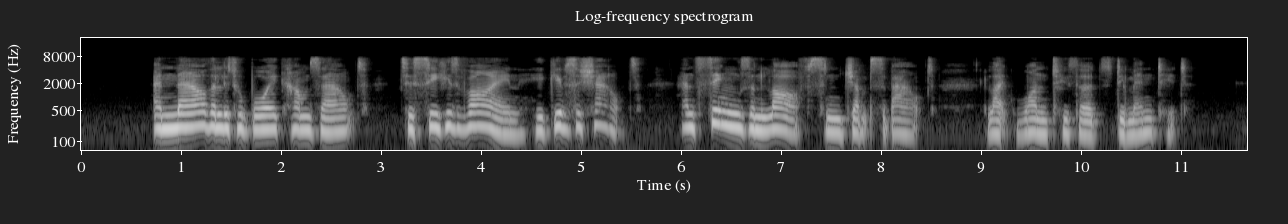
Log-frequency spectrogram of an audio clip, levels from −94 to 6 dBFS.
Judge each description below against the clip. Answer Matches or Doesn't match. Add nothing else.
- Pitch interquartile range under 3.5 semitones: Doesn't match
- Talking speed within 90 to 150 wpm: Matches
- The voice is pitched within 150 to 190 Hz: Matches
